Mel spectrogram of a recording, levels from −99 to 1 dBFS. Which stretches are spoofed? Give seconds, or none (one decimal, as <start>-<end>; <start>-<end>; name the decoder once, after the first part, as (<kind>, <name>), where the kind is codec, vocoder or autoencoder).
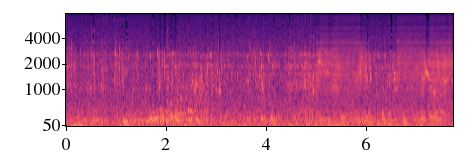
5.0-6.0 (vocoder, Vocos); 6.6-7.7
